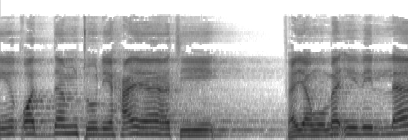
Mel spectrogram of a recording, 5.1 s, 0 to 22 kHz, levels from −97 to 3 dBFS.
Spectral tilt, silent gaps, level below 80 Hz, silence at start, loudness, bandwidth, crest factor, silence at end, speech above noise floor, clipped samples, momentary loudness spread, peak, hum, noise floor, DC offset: -5 dB/octave; none; -62 dBFS; 0 s; -19 LUFS; 13.5 kHz; 16 dB; 0 s; 25 dB; under 0.1%; 7 LU; -2 dBFS; none; -44 dBFS; under 0.1%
